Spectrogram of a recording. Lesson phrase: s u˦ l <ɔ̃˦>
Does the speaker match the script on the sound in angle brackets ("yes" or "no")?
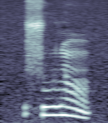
no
